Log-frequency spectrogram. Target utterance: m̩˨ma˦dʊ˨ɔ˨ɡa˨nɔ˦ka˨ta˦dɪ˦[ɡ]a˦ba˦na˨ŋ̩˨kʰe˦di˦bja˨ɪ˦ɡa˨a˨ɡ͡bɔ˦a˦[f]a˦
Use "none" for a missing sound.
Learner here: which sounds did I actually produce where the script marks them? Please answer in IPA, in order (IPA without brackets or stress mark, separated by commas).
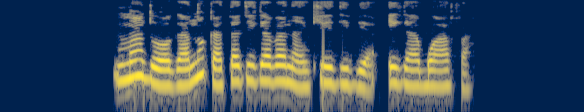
ɡ, f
